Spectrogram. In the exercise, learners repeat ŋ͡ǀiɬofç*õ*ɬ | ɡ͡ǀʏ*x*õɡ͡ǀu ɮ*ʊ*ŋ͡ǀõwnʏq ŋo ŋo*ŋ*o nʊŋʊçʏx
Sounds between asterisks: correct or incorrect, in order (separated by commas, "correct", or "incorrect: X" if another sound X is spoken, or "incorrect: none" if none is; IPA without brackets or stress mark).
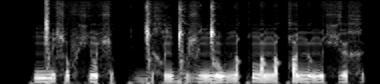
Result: correct, correct, correct, incorrect: q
